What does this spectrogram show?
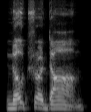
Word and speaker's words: Notre Dame: But say Notre Dame like a normal human being. Notre Dame. That's how it's pronounced.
